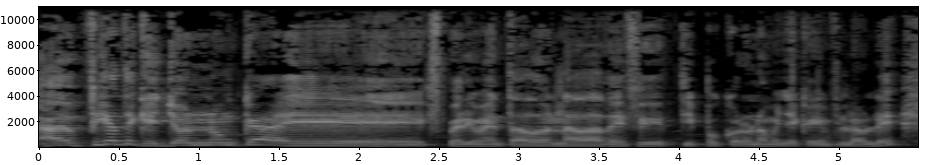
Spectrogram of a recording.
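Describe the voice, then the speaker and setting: A man speaks at a moderate pace with a Mexican accent, his pitch fairly high and his intonation lively. He hardly pauses, his loudness stays very even, and background noise is noticeable. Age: 20s. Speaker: podcast host. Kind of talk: casual chat.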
